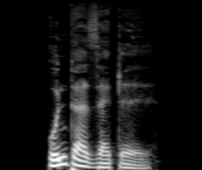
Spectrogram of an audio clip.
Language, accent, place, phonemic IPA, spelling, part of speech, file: German, Germany, Berlin, /ˈʊntɐˌzɛtl̩/, Untersättel, noun, De-Untersättel.ogg
- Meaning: nominative/accusative/genitive plural of Untersattel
